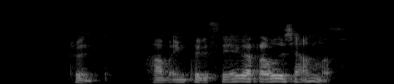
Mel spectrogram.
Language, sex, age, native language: Icelandic, male, 30-39, Icelandic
